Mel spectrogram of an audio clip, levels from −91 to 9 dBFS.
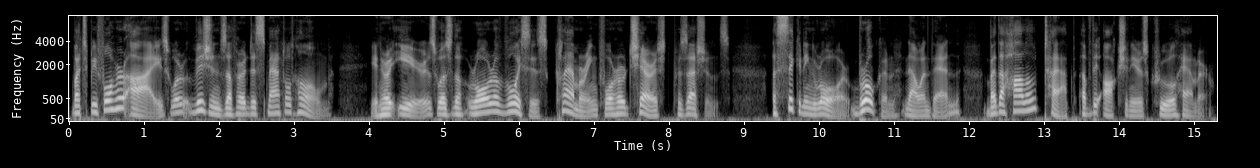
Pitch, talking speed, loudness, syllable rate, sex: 135 Hz, 150 wpm, -20 LUFS, 4.4 syllables/s, male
